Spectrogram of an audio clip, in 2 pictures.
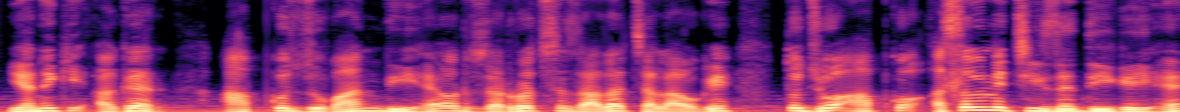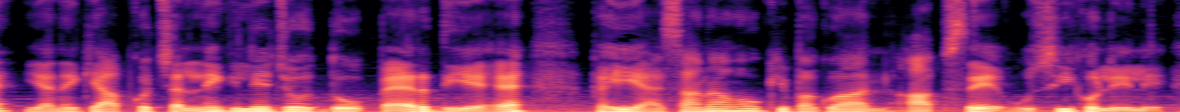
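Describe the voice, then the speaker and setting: A man's voice: mid-range voice, moderate pace, hardly any pauses, mellow, soft background music. A man telling a devotional moral story in an earnest, moralizing manner.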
